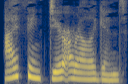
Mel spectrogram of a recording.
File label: low; Animal friends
